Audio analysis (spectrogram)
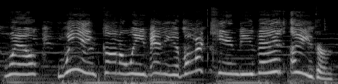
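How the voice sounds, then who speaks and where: Over loud music comes a tiny, extremely high-pitched country filly. She is stubborn, folksy and feisty, a defiant cartoon kid pony. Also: normal speed. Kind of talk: cartoon-style fan fiction dramatization.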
